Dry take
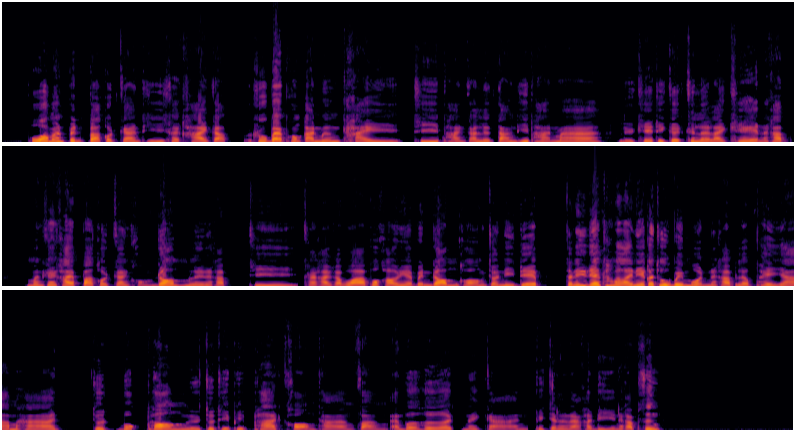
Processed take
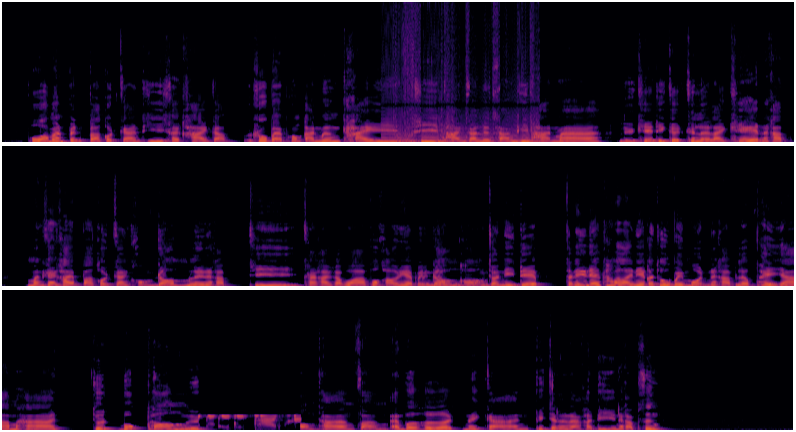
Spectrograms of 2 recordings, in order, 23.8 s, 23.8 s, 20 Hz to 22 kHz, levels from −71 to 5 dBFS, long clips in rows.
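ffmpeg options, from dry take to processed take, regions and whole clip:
ffmpeg -i in.wav -filter_complex "[0:a]asettb=1/sr,asplit=3[link_01][link_02][link_03];[link_01]atrim=end=3.794[link_04];[link_02]atrim=start=3.79:end=5.38,asetpts=PTS-STARTPTS,afade=type=in:duration=0.004:curve=qsin,afade=type=out:start_time=1.586:duration=0.004:curve=qsin,aeval=exprs='val(0)+0.5*0.0355*sgn(val(0))':channel_layout=same,bandreject=frequency=5900:width=5.5[link_05];[link_03]atrim=start=5.376[link_06];[link_04][link_05]acrossfade=duration=0.004:curve1=hsin:curve2=qsin[link_07];[link_07][link_06]acrossfade=duration=0.004:curve1=qsin:curve2=hsin,asettb=1/sr,asplit=3[link_08][link_09][link_10];[link_08]atrim=end=12.014[link_11];[link_09]atrim=start=12.01:end=12.78,asetpts=PTS-STARTPTS,afade=type=in:duration=0.004:curve=qsin,afade=type=out:start_time=0.766:duration=0.004:curve=qsin,bass=frequency=250:gain=-4,treble=frequency=4000:gain=-11,acrossover=split=210|3000[link_12][link_13][link_14];[link_13]acompressor=threshold=-33dB:ratio=4:attack=3.2:release=140:knee=2.83:detection=peak[link_15];[link_12][link_15][link_14]amix=inputs=3:normalize=0,asplit=2[link_16][link_17];[link_17]adelay=43,volume=-6dB[link_18];[link_16][link_18]amix=inputs=2:normalize=0,atrim=end_sample=33957[link_19];[link_10]atrim=start=12.776[link_20];[link_11][link_19]acrossfade=duration=0.004:curve1=hsin:curve2=qsin[link_21];[link_21][link_20]acrossfade=duration=0.004:curve1=qsin:curve2=hsin,asettb=1/sr,asplit=3[link_22][link_23][link_24];[link_22]atrim=end=17.804[link_25];[link_23]atrim=start=17.8:end=18.83,asetpts=PTS-STARTPTS,afade=type=in:duration=0.004:curve=qsin,afade=type=out:start_time=1.026:duration=0.004:curve=qsin,acompressor=threshold=-36dB:ratio=4:attack=3.2:release=140:knee=1:detection=peak,lowpass=frequency=2100:width_type=q:width=0.5098,lowpass=frequency=2100:width_type=q:width=0.6013,lowpass=frequency=2100:width_type=q:width=0.9,lowpass=frequency=2100:width_type=q:width=2.563,afreqshift=-2500[link_26];[link_24]atrim=start=18.826[link_27];[link_25][link_26]acrossfade=duration=0.004:curve1=hsin:curve2=qsin[link_28];[link_28][link_27]acrossfade=duration=0.004:curve1=qsin:curve2=hsin,asettb=1/sr,asplit=3[link_29][link_30][link_31];[link_29]atrim=end=19.964[link_32];[link_30]atrim=start=19.96:end=20.54,asetpts=PTS-STARTPTS,afade=type=in:duration=0.004:curve=qsin,afade=type=out:start_time=0.576:duration=0.004:curve=qsin,lowpass=2400,aemphasis=mode=production:type=50fm[link_33];[link_31]atrim=start=20.536[link_34];[link_32][link_33]acrossfade=duration=0.004:curve1=hsin:curve2=qsin[link_35];[link_35][link_34]acrossfade=duration=0.004:curve1=qsin:curve2=hsin,acrossover=split=160|360|2100[link_36][link_37][link_38][link_39];[link_36]acompressor=threshold=-44dB:ratio=4[link_40];[link_37]acompressor=threshold=-33dB:ratio=4[link_41];[link_38]acompressor=threshold=-24dB:ratio=4[link_42];[link_39]acompressor=threshold=-41dB:ratio=4[link_43];[link_40][link_41][link_42][link_43]amix=inputs=4:normalize=0,alimiter=limit=-20dB:level=0:latency=1:release=177,bandreject=frequency=60:width_type=h:width=6,bandreject=frequency=120:width_type=h:width=6,bandreject=frequency=180:width_type=h:width=6,bandreject=frequency=240:width_type=h:width=6,bandreject=frequency=300:width_type=h:width=6,bandreject=frequency=360:width_type=h:width=6,bandreject=frequency=420:width_type=h:width=6,volume=1.5dB" out.wav

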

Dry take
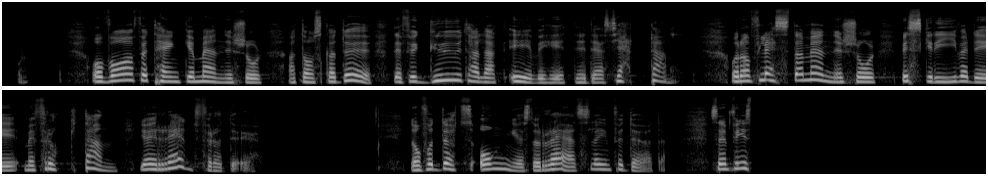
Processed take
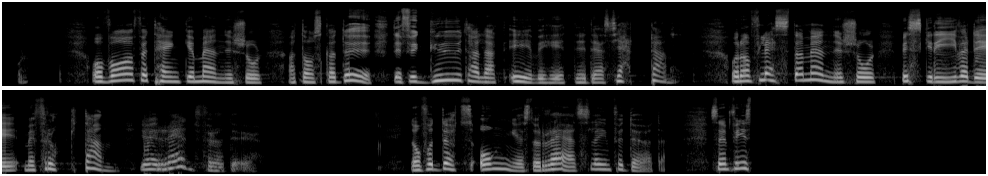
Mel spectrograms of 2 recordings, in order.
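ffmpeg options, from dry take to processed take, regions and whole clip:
ffmpeg -i in.wav -filter_complex "[0:a]asettb=1/sr,asplit=3[link_01][link_02][link_03];[link_01]atrim=end=3.474[link_04];[link_02]atrim=start=3.47:end=4.2,asetpts=PTS-STARTPTS,afade=type=in:duration=0.004:curve=qsin,afade=type=out:start_time=0.726:duration=0.004:curve=qsin,asuperstop=centerf=1100:order=4:qfactor=1,aemphasis=mode=production:type=75kf[link_05];[link_03]atrim=start=4.196[link_06];[link_04][link_05]acrossfade=duration=0.004:curve1=hsin:curve2=qsin[link_07];[link_07][link_06]acrossfade=duration=0.004:curve1=qsin:curve2=hsin,asettb=1/sr,asplit=3[link_08][link_09][link_10];[link_08]atrim=end=9.324[link_11];[link_09]atrim=start=9.32:end=9.88,asetpts=PTS-STARTPTS,afade=type=in:duration=0.004:curve=qsin,afade=type=out:start_time=0.556:duration=0.004:curve=qsin,asplit=2[link_12][link_13];[link_13]highpass=frequency=720:poles=1,volume=15dB,asoftclip=type=tanh:threshold=-15dB[link_14];[link_12][link_14]amix=inputs=2:normalize=0,lowpass=frequency=5700:poles=1,volume=-6dB,acompressor=mode=upward:threshold=-28dB:ratio=2.5:attack=3.2:release=140:knee=2.83:detection=peak[link_15];[link_10]atrim=start=9.876[link_16];[link_11][link_15]acrossfade=duration=0.004:curve1=hsin:curve2=qsin[link_17];[link_17][link_16]acrossfade=duration=0.004:curve1=qsin:curve2=hsin,asettb=1/sr,asplit=3[link_18][link_19][link_20];[link_18]atrim=end=10.834[link_21];[link_19]atrim=start=10.83:end=13.95,asetpts=PTS-STARTPTS,afade=type=in:duration=0.004:curve=qsin,afade=type=out:start_time=3.116:duration=0.004:curve=qsin,highshelf=frequency=5900:gain=-7,flanger=delay=17:depth=5.2:speed=2.2,volume=24.5dB,asoftclip=hard,volume=-24.5dB[link_22];[link_20]atrim=start=13.946[link_23];[link_21][link_22]acrossfade=duration=0.004:curve1=hsin:curve2=qsin[link_24];[link_24][link_23]acrossfade=duration=0.004:curve1=qsin:curve2=hsin" out.wav

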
